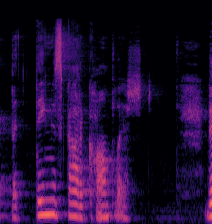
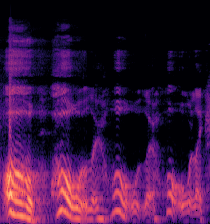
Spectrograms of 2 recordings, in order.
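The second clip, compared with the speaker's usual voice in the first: awed prayer; 8 dB louder, slower than usual. Retold or imitated. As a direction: cry out then sink into awe. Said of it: "as if she saw his throne".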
